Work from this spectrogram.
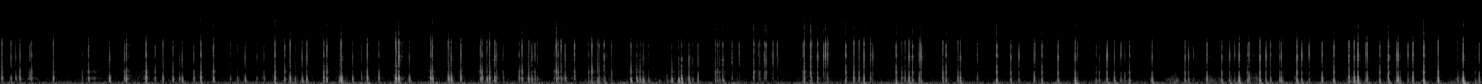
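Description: Fingernails tap rapidly on the face and edges of a closed, flat, rectangular, hand-sized cardboard eyeshadow palette. The result is a dense, continuous stream of short, dry, papery clicks with a soft low thump and almost no ring, over a faint low hum.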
